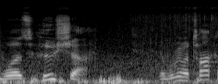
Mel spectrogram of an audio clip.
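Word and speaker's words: Hoshea: numbers chapter 13 that joshua's original name was hushah and that's the way it was pronounced not yushua it was hushah and moses changed his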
